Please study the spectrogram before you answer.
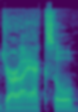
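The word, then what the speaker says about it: Jarlaxle: My favorite character in the Dritz series is actually Jar Lasley. Later in life, now people apparently try to call it Jar Axel, but I can't see it in my head.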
